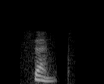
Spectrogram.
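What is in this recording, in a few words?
"scent", English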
